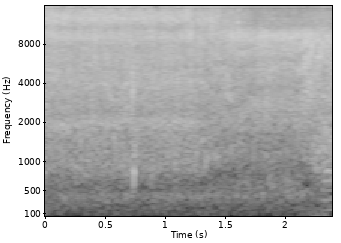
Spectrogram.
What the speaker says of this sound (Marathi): आणि हा बघा डोंगरातून पाणी येतोय.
